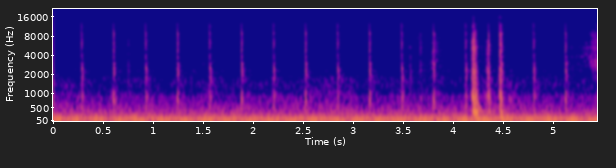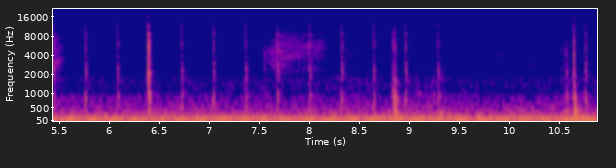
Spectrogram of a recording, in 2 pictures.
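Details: 2023 BMW G70 760i: sharp, evenly spaced clicks from the steering column, about two per second, while the turn signal runs. The noise is unchanged after BMW replaced the turn signal assembly, a steering column part and the spring.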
